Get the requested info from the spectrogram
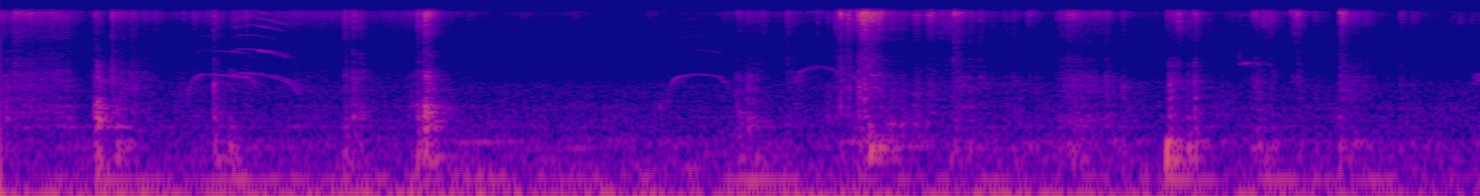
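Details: Abandoned kitten adopted by mother cat Smokey gives a handful of brief, high, curving meows spread across the stretch, amid soft thumps, rustles and fluttering noise.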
